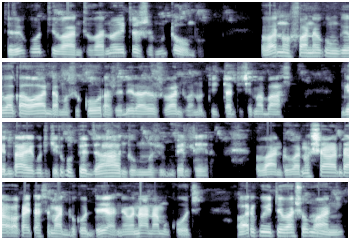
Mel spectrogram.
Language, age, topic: Ndau, 36-49, education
